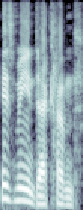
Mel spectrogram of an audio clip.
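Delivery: put-on Irish accent. Retelling the electrician showing his phone photo, the speaker does an Irish impression. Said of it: "That's my Irish impression".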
